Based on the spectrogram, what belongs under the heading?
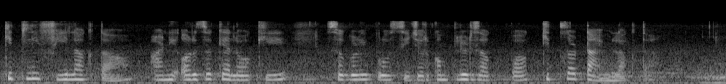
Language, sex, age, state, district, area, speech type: Goan Konkani, female, 30-45, Goa, Pernem, rural, spontaneous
